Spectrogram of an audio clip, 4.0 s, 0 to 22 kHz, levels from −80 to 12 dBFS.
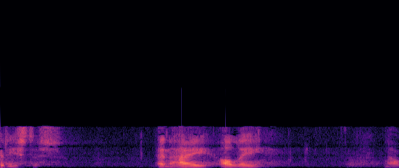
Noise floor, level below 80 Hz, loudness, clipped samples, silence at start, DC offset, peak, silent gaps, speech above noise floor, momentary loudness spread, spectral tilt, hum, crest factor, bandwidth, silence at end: -53 dBFS; -76 dBFS; -20 LUFS; under 0.1%; 0 s; under 0.1%; 0 dBFS; none; 33 dB; 19 LU; -6.5 dB/octave; none; 24 dB; 5.8 kHz; 0 s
